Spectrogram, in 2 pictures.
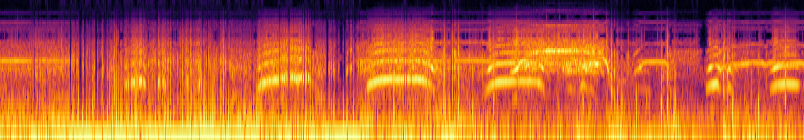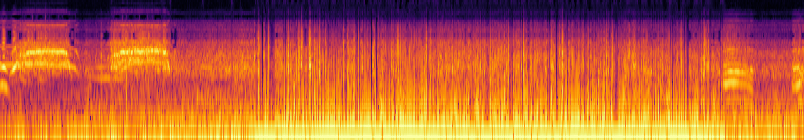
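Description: Roller coaster riders screaming: several voices in rising and falling cries through the first half. About ten seconds in, the screams give way to a loud rush of wind buffeting the microphone as the train speeds along.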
